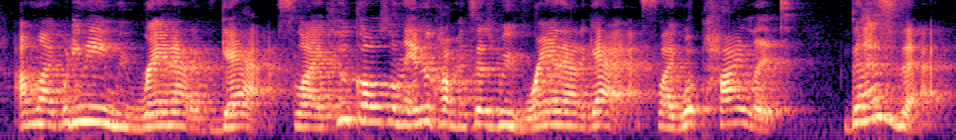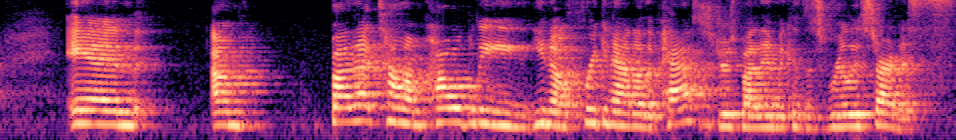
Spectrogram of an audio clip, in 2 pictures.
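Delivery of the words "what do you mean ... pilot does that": normal talking voice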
